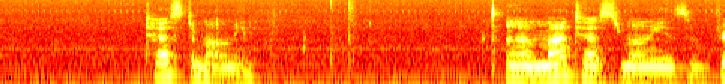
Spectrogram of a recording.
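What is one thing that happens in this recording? A middle-aged woman speaks calmly and close to the microphone, in short bursts with pauses.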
